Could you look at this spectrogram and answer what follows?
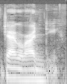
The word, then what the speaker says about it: jaguarundi: Jaguarundi. – Jaguarundi. Okay. I had it right the first time. Go me. All right. This is going to be a mess. Their scientific name is Herpalurus Jaguarundi.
